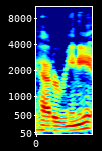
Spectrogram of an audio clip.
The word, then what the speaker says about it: Hatterene: I've always pronounced it as Hatterene. Some people say Hatterini, and I can see it both ways.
